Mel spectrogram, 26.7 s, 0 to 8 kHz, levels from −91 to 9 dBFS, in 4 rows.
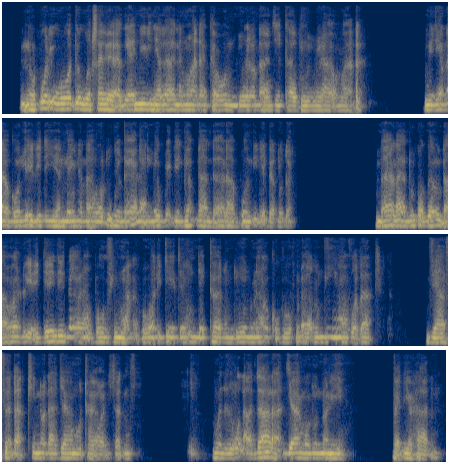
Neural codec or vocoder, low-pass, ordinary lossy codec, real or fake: codec, 24 kHz, 1.5 kbps, HILCodec; 7.2 kHz; none; fake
